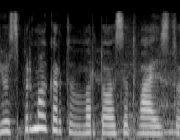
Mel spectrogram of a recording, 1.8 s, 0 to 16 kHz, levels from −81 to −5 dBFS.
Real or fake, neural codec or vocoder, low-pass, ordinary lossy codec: real; none; 10.8 kHz; MP3, 64 kbps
